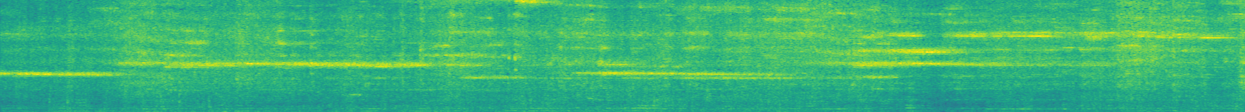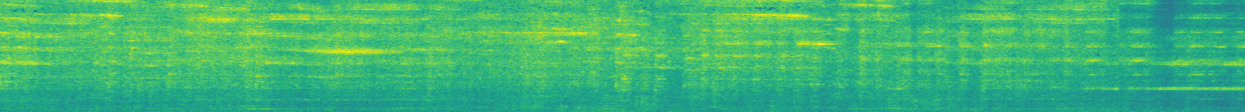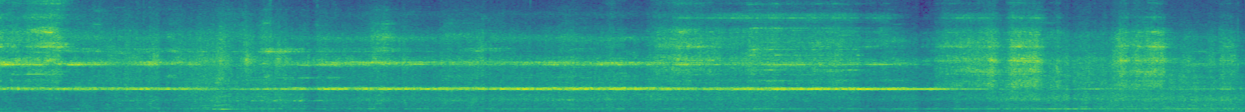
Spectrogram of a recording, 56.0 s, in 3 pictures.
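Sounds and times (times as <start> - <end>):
train rumble: 0.0 - 56.0
train wheels squealing on rails: 0.0 - 56.0.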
